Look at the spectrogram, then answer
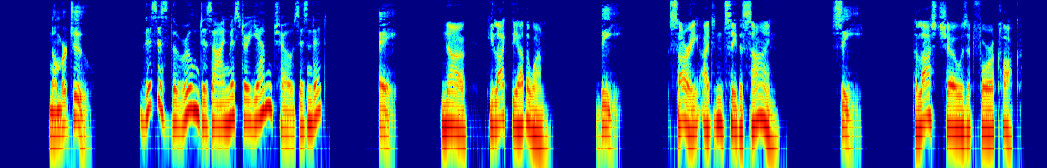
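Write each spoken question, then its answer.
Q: This is the room design Mr. Yam chose, isn't it?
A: A: No, he liked the other one.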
